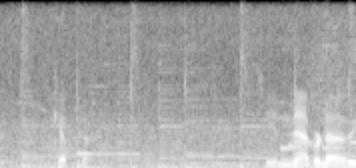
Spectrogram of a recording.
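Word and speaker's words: Koepka: How do I pronounce your last name? Kepka.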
